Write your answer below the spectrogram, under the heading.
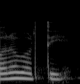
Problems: none marked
